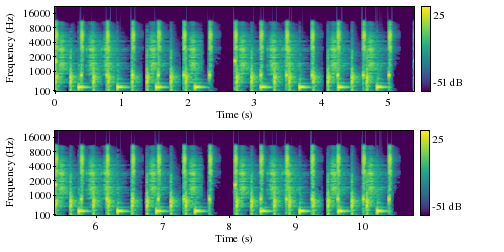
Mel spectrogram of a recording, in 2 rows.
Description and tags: A drum pattern in 7/8 time. This is my second pack.
kit, 07-08, pattern, 07, 8, full, 08, drum, 7-8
